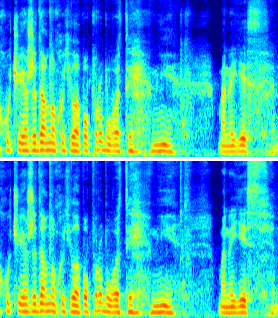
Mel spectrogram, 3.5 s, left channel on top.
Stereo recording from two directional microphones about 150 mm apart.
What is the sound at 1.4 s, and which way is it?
Speech, 45° right (ahead or behind).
